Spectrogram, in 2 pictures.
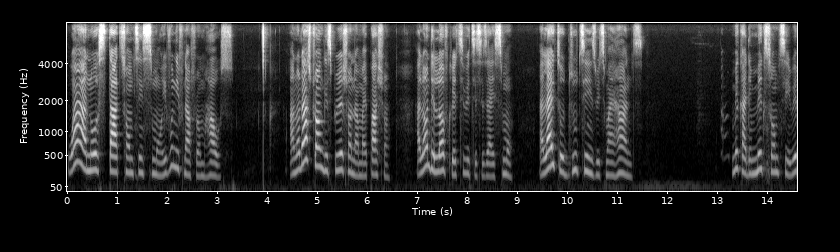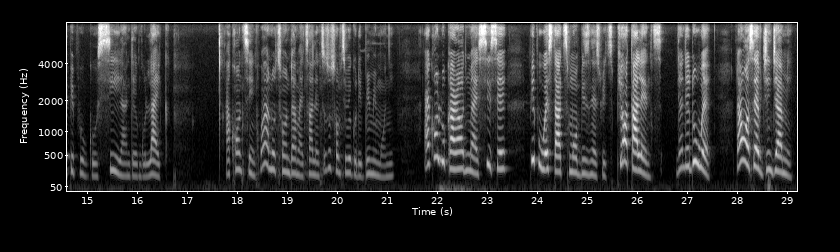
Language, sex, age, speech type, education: Nigerian Pidgin, female, 15-29, spontaneous, tertiary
